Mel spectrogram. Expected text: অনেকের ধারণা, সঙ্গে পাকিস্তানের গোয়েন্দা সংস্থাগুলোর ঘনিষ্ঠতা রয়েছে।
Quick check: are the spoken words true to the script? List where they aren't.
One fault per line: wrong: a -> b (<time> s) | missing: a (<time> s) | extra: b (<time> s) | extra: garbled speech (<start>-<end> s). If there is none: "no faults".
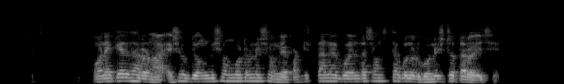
extra: এসব জঙ্গি সংগঠনের (1.6 s)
